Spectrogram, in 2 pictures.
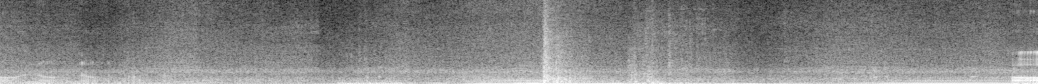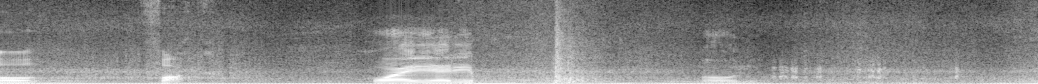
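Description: A car engine hums and revs as a car drives.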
